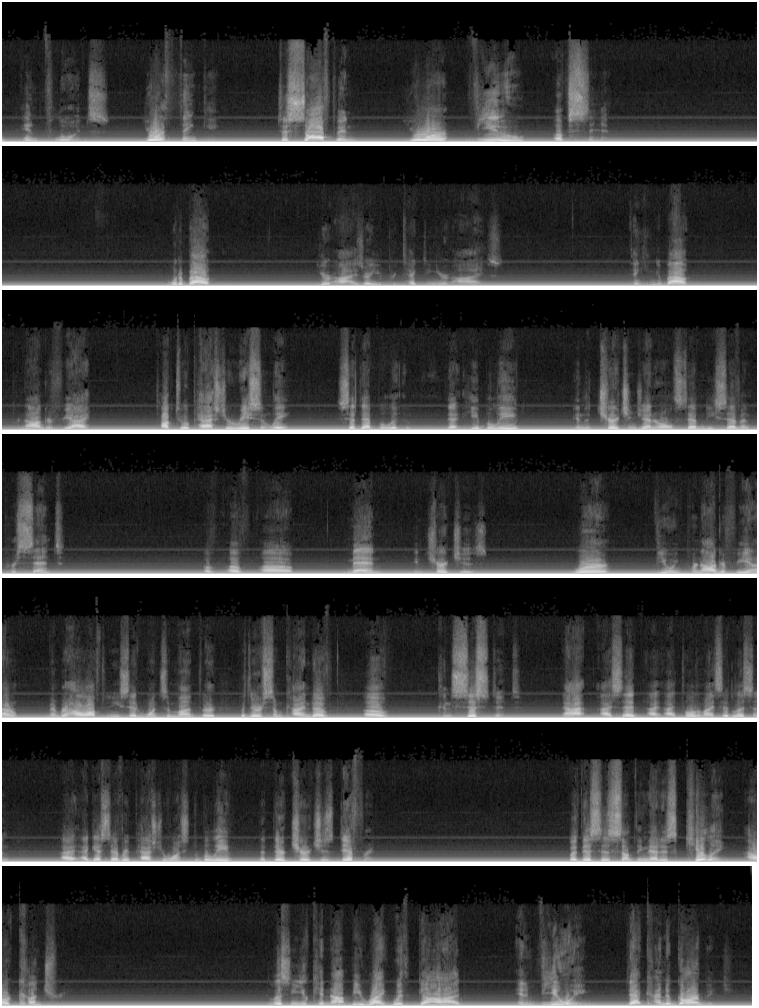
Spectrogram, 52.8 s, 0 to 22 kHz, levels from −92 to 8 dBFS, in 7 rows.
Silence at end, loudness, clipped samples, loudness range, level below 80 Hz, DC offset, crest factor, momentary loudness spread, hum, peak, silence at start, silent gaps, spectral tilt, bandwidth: 0 s; -14 LUFS; under 0.1%; 3 LU; -14 dBFS; under 0.1%; 12 dB; 5 LU; 60 Hz at -15 dBFS; 0 dBFS; 0 s; none; -7 dB/octave; 11 kHz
